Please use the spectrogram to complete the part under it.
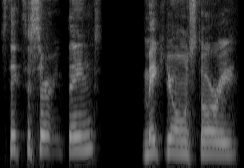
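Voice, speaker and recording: A man's voice: sits high, fairly even intonation, moderate pace, darkish tone. A man hosting a casual movie review chat, speaking in a slangy, emphatic, opinionated way. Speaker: host of a video game movie review show.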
